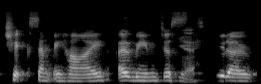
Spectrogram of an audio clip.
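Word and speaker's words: Csikszentmihalyi: great idea I love phonetically it's chick sent me High I mean just you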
